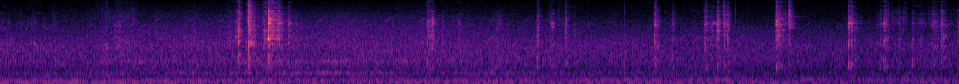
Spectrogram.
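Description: Small camping gear being handled and unpacked: scattered clicks and light rattles, a small cluster about two seconds in, over a steady low rumble.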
